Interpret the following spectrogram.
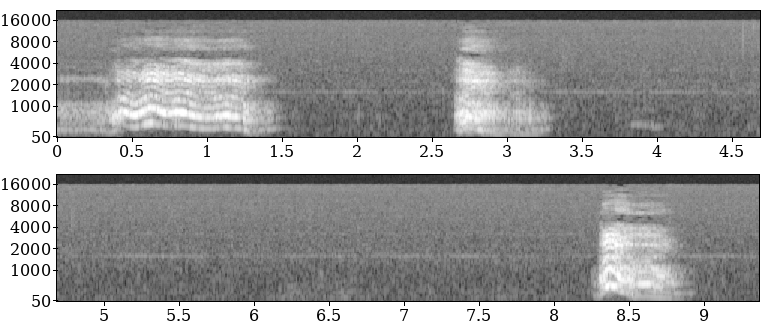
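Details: A dog dream-barking while asleep, something it does often: a drawn-out wavering whine-bark lasting over a second, then two shorter yelping barks several seconds apart, in a quiet room with a faint background hum.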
